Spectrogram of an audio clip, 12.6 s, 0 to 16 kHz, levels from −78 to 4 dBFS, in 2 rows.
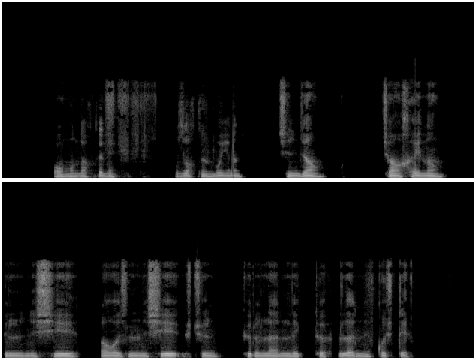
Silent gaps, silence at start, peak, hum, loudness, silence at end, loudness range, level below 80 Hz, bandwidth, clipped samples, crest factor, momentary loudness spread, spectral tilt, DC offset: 2.15-2.31 s, 3.29-3.70 s, 4.38-4.52 s, 4.59-5.07 s, 6.02-6.33 s, 7.39-7.62 s, 9.29-9.50 s, 10.34-10.47 s; 0.7 s; -12 dBFS; none; -31 LUFS; 0.85 s; 7 LU; -70 dBFS; 9.4 kHz; under 0.1%; 20 dB; 12 LU; -4.5 dB/octave; under 0.1%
